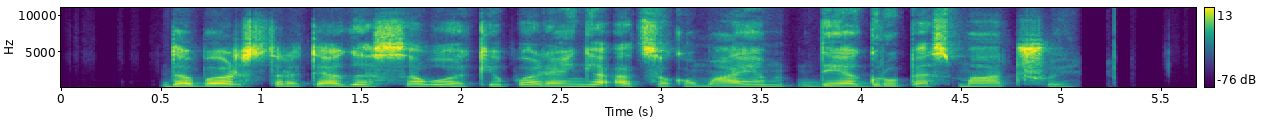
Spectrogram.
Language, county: Lithuanian, Klaipėda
